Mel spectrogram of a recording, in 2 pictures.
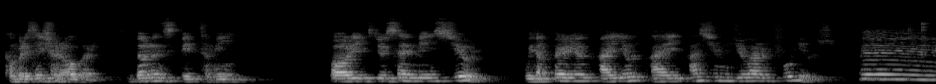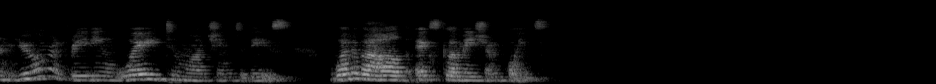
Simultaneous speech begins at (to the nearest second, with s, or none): none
